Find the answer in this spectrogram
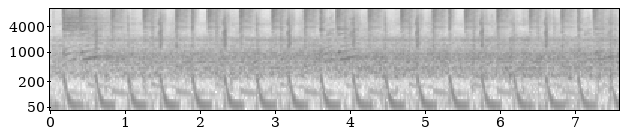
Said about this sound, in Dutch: Ja, het geluid dat je hier hoort, het geluid wat je, in, als dat je hoort als je in de nachttrein slaapt.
